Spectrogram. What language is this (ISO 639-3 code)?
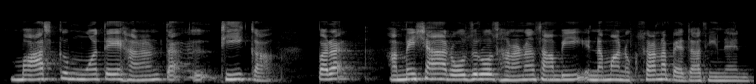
snd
